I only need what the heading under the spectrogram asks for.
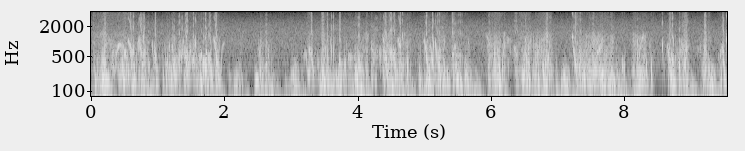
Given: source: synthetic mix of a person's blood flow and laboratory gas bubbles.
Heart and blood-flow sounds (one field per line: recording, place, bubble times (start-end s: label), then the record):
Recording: Doppler ultrasound of blood flow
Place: precordium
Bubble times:
0.01-1.04 s: bubbles
1.07-2.02 s: bubbles
2.49-2.71 s: bubbles
3.17-4.81 s: bubbles
4.91-5.67 s: bubbles
5.91-6.95 s: bubbles
7.20-7.92 s: bubbles
7.95-8.04 s: bubbles
8.11-8.46 s: bubbles
8.54-8.99 s: bubbles
9.10-9.31 s: bubbles
9.40-9.54 s: bubbles
From the record:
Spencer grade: 4 (maximum detectable bubble signal sounding continuously throughout systole and diastole of every cardiac period, and overriding the amplitude of the normal cardiac signals)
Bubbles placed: anywhere in the cardiac cycle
